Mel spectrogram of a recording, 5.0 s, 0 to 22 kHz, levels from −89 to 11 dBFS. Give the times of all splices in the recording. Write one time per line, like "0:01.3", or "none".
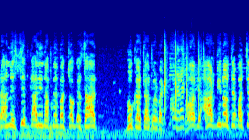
0:03.6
